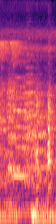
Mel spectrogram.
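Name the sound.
hen clucking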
